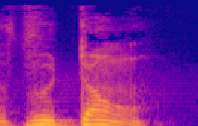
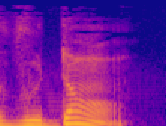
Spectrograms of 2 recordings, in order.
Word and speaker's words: Vodun: So the original West African voodoo is a polytheistic religion called Voudon. It's spelled Voudon, like V-O-D-U-N or V-O-U-D-O-U-N. And sometimes the last syllable isn't pronounced, like voodoo.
